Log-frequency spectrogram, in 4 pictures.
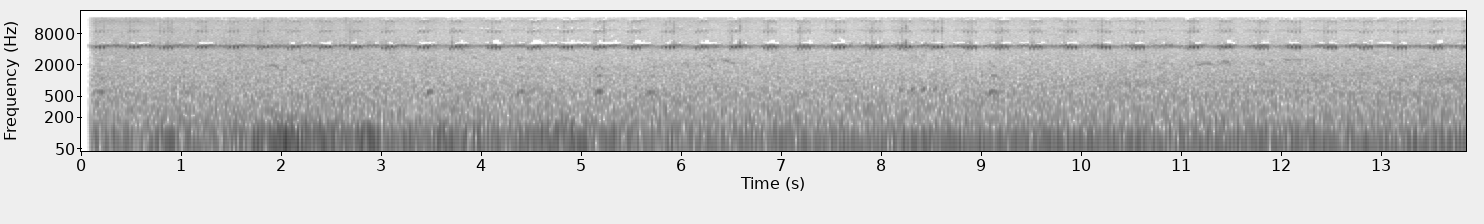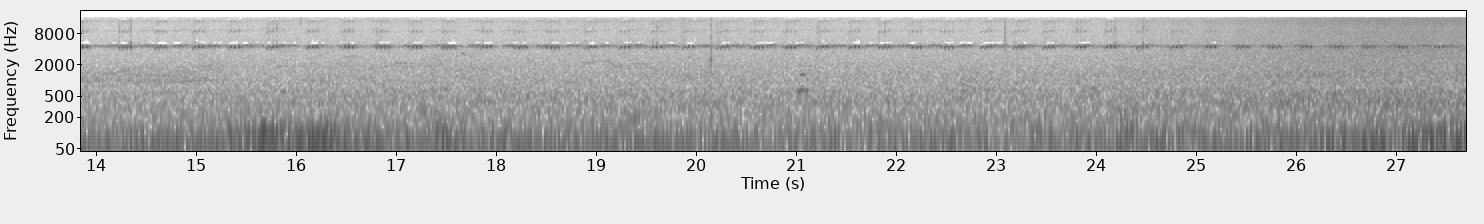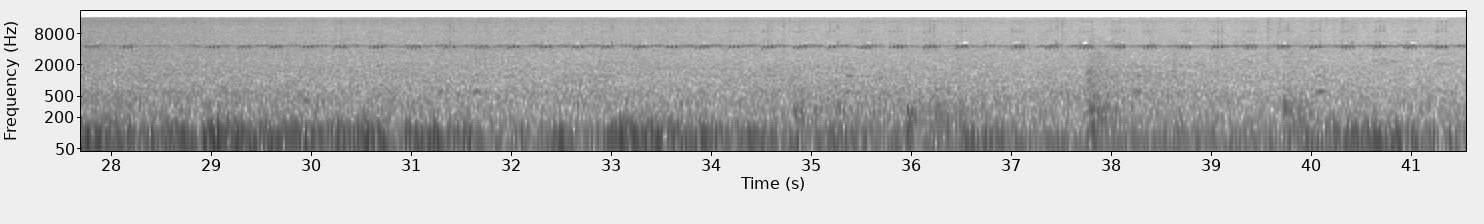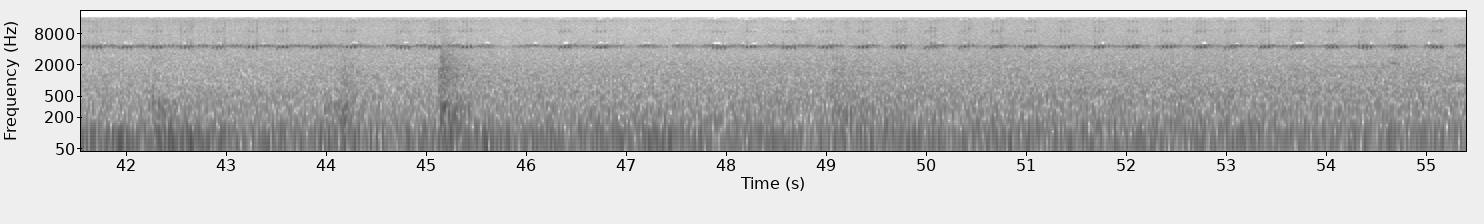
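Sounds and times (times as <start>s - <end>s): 
crickets chirping: 0.1s - 55.4s
forest wind: 0.1s - 55.4s.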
